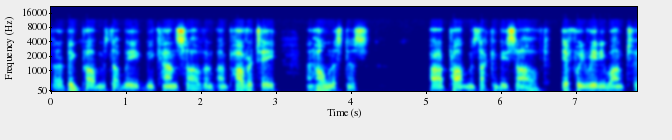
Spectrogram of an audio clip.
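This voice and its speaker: A man speaks at a moderate pace with a very deep, low pitch and ordinary pitch variation. The background is quiet, and the sound is dry with no echo. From Ireland. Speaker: podcast host; podcast interviewer. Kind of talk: interview. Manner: halting. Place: home room. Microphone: video call.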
